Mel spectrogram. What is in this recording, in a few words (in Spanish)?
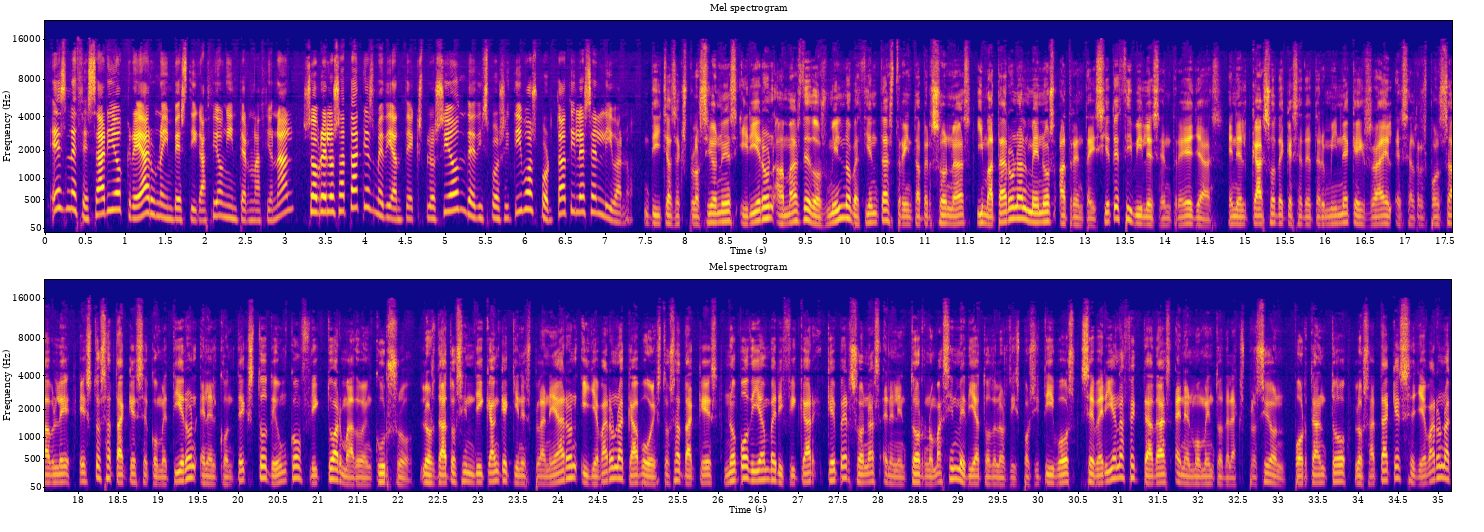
informativo; israel libano explosion dispositivos electronicos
